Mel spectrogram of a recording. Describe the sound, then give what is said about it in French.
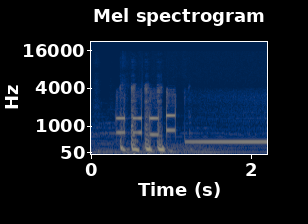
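Telephone keypad tones as a number is dialed: four short, crisp two-pitch beeps in quick succession, then a steady continuous tone that holds to the end. “On va prendre un joker, on va appeler le directeur général du Toulouse Football Club.”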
